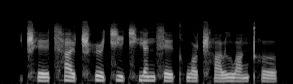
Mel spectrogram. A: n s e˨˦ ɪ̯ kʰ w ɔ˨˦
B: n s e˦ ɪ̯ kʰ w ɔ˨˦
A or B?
A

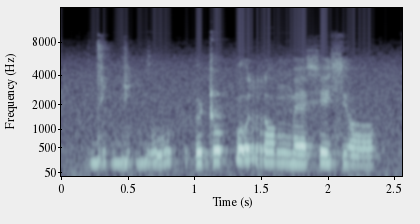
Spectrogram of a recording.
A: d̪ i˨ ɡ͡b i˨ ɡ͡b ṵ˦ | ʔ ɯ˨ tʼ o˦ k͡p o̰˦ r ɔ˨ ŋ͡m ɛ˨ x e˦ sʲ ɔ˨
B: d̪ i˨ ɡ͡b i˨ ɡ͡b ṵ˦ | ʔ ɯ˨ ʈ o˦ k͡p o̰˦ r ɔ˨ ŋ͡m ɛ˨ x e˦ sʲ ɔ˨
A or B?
B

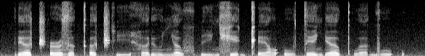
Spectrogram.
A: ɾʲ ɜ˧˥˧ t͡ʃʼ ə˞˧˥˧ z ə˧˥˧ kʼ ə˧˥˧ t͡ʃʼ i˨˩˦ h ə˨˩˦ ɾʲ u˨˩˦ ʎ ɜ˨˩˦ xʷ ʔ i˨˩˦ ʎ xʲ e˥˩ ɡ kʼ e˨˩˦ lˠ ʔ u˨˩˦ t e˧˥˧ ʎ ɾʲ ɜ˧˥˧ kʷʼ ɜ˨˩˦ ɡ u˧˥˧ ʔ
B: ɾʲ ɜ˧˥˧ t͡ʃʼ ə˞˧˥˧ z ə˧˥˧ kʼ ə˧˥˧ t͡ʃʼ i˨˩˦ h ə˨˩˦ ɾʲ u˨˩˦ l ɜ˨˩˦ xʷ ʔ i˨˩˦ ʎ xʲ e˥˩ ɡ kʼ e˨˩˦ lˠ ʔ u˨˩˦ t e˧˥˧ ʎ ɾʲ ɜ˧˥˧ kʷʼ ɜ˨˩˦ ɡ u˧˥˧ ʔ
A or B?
A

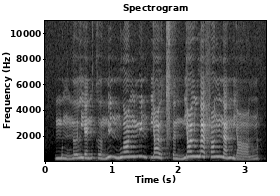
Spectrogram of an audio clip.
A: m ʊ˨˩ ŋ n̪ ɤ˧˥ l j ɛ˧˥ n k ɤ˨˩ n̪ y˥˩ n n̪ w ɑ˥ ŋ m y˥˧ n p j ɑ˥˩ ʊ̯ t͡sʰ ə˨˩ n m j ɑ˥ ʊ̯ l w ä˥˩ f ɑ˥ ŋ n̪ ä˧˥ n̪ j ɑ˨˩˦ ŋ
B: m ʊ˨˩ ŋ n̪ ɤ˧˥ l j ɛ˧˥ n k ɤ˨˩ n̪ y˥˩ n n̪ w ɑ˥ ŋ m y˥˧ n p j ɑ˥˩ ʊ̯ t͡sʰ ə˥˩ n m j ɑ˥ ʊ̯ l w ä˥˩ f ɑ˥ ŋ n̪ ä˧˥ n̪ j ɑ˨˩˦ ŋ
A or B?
A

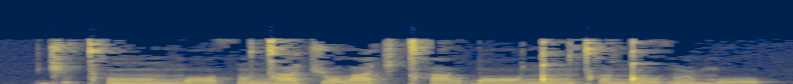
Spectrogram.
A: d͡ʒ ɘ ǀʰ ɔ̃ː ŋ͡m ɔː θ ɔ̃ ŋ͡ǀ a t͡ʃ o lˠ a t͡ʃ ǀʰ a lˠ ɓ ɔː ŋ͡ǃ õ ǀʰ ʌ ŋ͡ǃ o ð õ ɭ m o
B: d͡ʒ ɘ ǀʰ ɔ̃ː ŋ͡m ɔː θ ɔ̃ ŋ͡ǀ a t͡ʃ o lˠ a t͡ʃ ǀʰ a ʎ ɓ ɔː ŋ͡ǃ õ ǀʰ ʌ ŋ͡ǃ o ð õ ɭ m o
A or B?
A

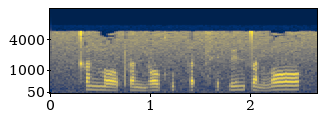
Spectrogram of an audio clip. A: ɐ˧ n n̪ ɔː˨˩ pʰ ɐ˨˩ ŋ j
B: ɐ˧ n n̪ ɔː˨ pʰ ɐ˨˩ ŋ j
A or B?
A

